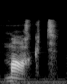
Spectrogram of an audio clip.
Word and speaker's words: mocked: Now, I believe you pronounced your ED correctly, but that O, that O in the word is going to sound like an ah sound, okay? So, we're going to say mocked. Mocked.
